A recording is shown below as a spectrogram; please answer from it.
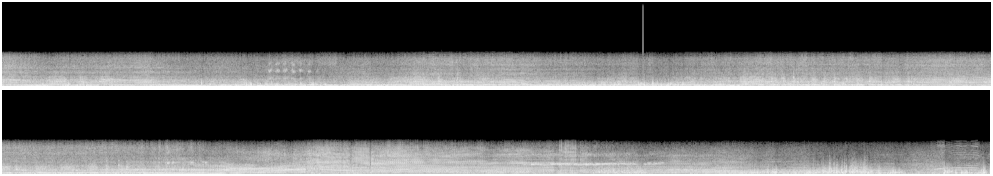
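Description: A Ford Mustang and a Mitsubishi Lancer Evolution revving at the drag-strip start line, the engine note rising and falling repeatedly as they hold revs. About fourteen seconds in, the revs dip and then climb sharply as the cars launch. They accelerate away through several gear changes, each a rising pitch broken by a shift, before the sound eases near the end.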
